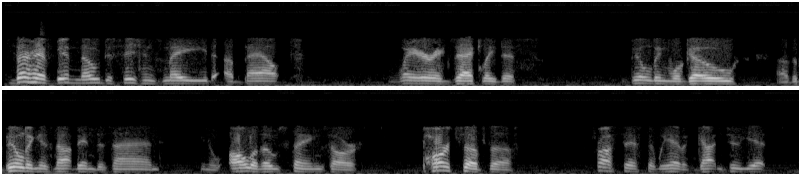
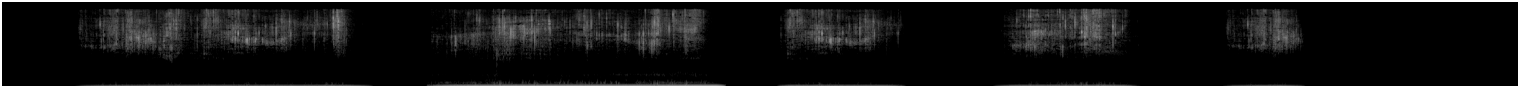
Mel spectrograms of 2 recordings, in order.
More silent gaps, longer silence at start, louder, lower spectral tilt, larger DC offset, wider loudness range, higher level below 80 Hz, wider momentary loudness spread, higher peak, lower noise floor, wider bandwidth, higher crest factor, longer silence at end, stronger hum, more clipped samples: second, none vs 3.76-4.23 s, 7.23-7.67 s, 9.04-9.77 s, 11.42-12.16 s; second, 0.1 s vs 0.7 s; first, -25 LUFS vs -31 LUFS; first, -8 dB/octave vs 3.5 dB/octave; neither; about the same, 4 LU vs 5 LU; about the same, -62 dBFS vs -64 dBFS; second, 13 LU vs 16 LU; second, -10 dBFS vs -2 dBFS; second, -55 dBFS vs under -90 dBFS; first, over 20 kHz vs 15.5 kHz; second, 16 dB vs 34 dB; second, 0.35 s vs 2.1 s; neither; neither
